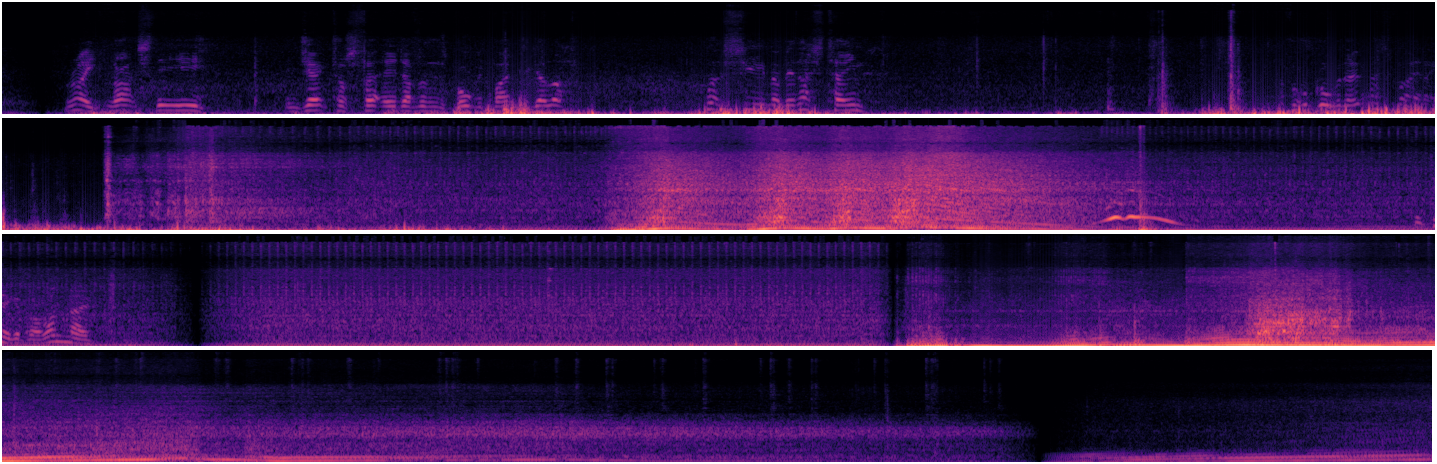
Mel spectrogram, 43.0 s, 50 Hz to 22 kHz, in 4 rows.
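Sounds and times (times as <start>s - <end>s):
car engine revving: 11.6s - 22.7s, 26.4s - 42.9s.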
